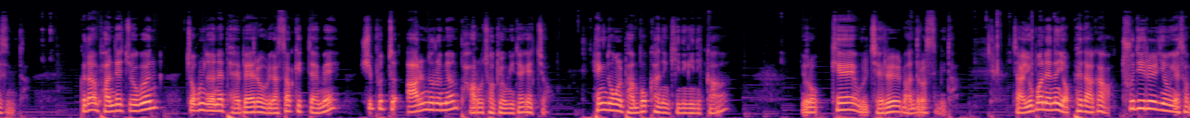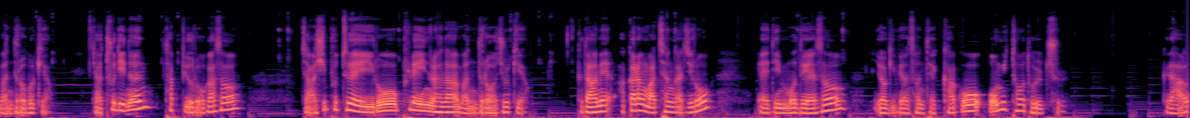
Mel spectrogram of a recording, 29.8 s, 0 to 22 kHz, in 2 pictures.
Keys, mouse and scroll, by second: 0.5 click, 1.1-2.3 middle drag, 2.3 click, 5.1 shift+r, 8.9-10.1 middle drag, 10.1 scroll down 1, 10.3 Tab, 10.6-11.4 middle drag, 11.4-12.2 scroll down 1, 12.2-12.6 middle drag, 13.0 shift+middle drag, 15.3-15.6 middle drag, 16.4 `, 16.9-17.9 shift+middle drag, 18.4 click, 18.8 shift+a, 20.4 g, 21.6 shift+middle drag, 22.2-23.2 scroll up 1, 23.2 click, 23.7 Tab, 24.5 1, 24.8 click, 25.8-26.2 scroll down 2, 26.2 g, 28.3-28.7 scroll up 2, 28.6 shift+middle click.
